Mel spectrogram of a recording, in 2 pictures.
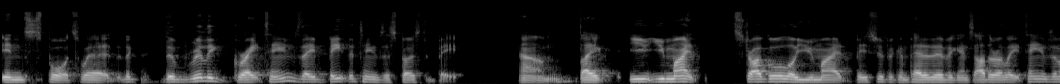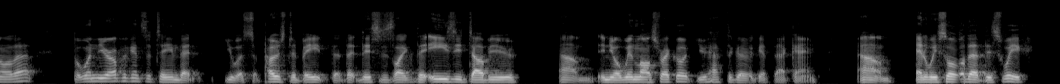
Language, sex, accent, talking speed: English, male, Australian, 215 wpm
